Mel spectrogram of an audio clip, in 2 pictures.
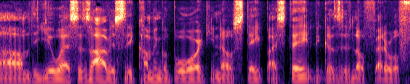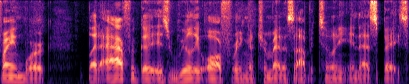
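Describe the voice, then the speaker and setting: On a very clean recording with a silent background and a dry, close sound with no echo, a man with a New York accent speaks at a very fast pace with hardly any pauses, his very deep, low voice dark and mellow in tone. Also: fairly even intonation. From US, New York (Brooklyn). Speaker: venture capital investor. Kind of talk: interview.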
